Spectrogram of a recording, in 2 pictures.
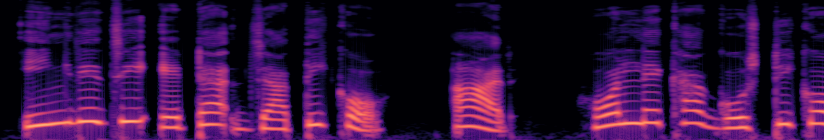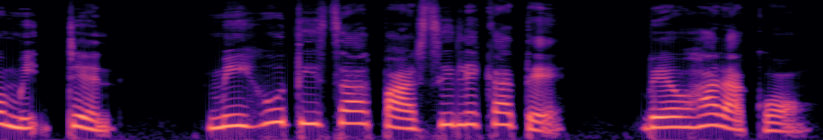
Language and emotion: Santali, neutral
